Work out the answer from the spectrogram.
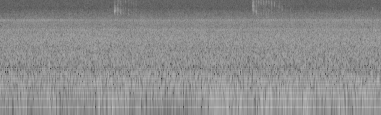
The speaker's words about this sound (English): I wonder if you can hear the ocean in the background.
